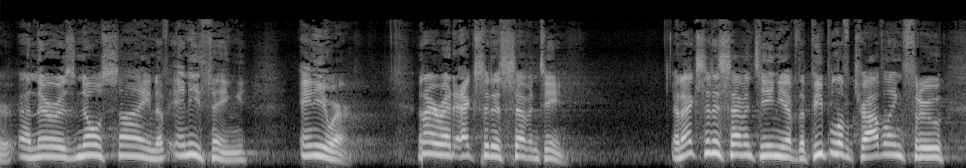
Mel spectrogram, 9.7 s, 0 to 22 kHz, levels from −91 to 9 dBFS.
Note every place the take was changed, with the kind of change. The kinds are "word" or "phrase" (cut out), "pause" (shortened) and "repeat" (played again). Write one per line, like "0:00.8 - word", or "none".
0:04.2 - word
0:08.5 - word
